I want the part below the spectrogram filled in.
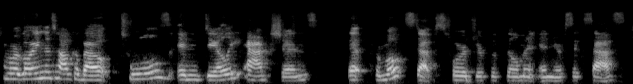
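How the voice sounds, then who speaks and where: Husky-voiced woman giving an upbeat webinar. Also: on the high side, expressive, normal speed, low-quality recording. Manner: upbeat, encouraging, motivational. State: getting over a cold, a bit froggy. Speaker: webinar presenter and life coach. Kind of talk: webinar presentation.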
